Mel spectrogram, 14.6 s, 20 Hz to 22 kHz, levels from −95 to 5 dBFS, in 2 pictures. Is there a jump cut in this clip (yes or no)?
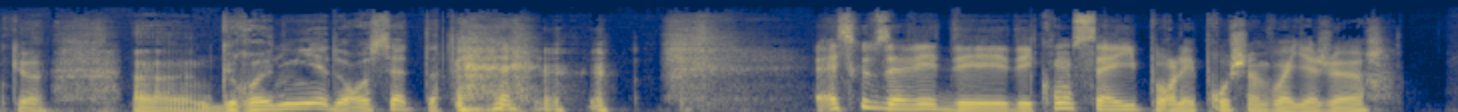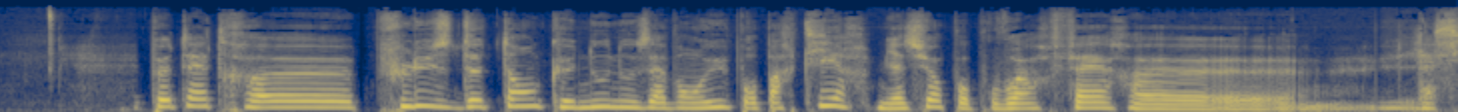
yes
